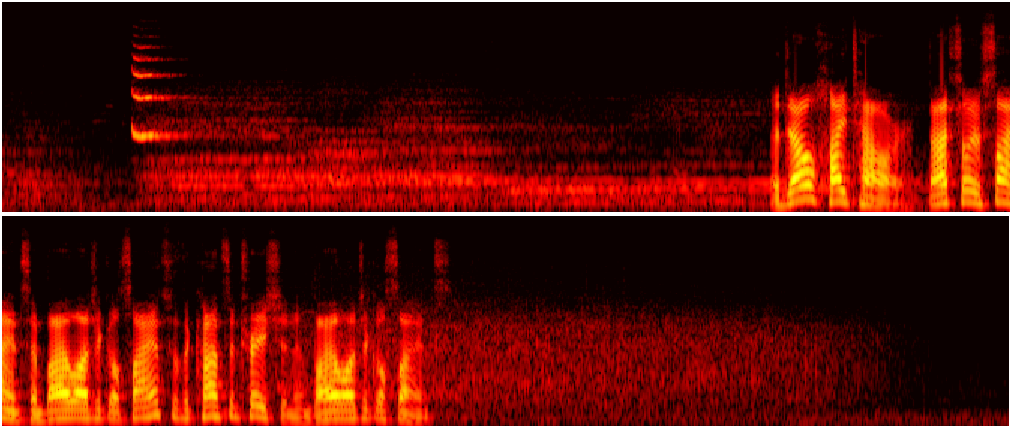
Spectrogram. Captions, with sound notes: Adele Hightower, Bachelor of Science in Biological Science with a Concentration in Biological Science. (audience applauding)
